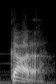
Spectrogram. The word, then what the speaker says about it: gotta: tell you about is got to gotta this also would have two syllables with the stress on the first syllable and the second syllable would have the schwa now the T and this is especially important in American English the way Americans talk it has that flap T sound which is like a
